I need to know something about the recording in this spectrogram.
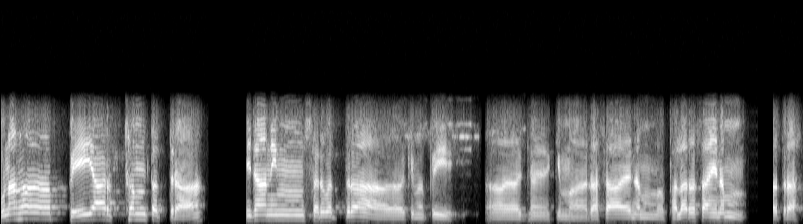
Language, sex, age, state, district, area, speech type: Sanskrit, male, 45-60, Karnataka, Uttara Kannada, urban, conversation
